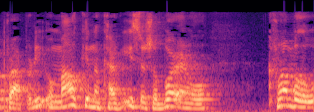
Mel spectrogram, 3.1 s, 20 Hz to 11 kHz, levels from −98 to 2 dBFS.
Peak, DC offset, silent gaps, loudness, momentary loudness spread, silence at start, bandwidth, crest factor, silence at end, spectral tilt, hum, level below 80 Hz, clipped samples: 0 dBFS; under 0.1%; none; -13 LUFS; 6 LU; 0 s; 7.8 kHz; 12 dB; 0 s; -7 dB/octave; none; -42 dBFS; under 0.1%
